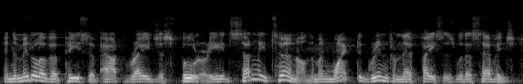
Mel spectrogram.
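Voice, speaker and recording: A man reading a literary novel aloud in an expressive, measured storytelling manner. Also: mid-range voice, husky, poor audio. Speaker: audiobook reader. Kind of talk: literary narration, read aloud.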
